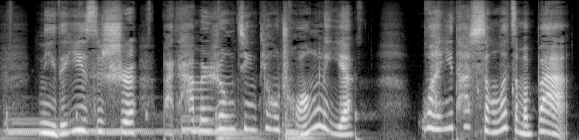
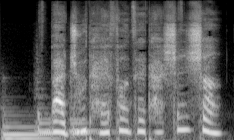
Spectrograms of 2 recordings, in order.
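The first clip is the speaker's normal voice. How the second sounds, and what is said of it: Whispered, quiet voice. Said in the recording (Chinese): “小声说”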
